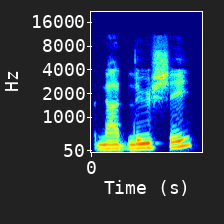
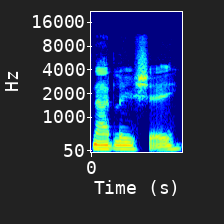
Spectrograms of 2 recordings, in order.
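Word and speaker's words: naałdlooshii: along the lines of nadluxi uh n a a l d l o o s h i i i think phonetically it's nad lucie i think the first l is silent potentially might have watched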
